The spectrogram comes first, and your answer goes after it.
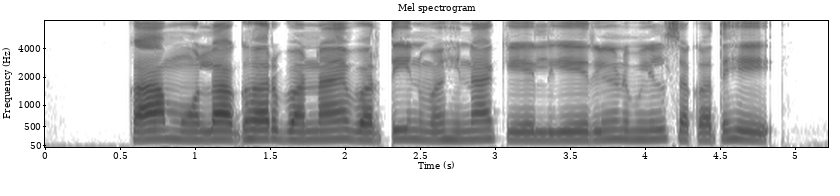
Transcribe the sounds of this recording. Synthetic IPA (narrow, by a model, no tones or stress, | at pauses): kamoːlaɡʱəɾbənaẽbəɾt̪iːnməɦinakelieɾĩɽmilsəkət̪ɦe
